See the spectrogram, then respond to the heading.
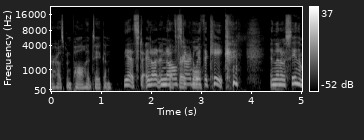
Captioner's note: laughs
